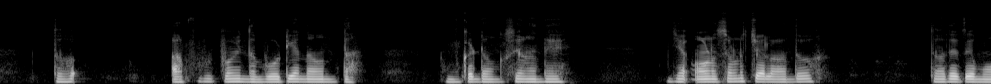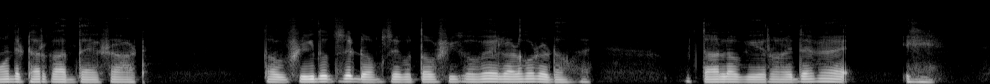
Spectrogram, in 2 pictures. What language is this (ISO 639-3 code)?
jns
